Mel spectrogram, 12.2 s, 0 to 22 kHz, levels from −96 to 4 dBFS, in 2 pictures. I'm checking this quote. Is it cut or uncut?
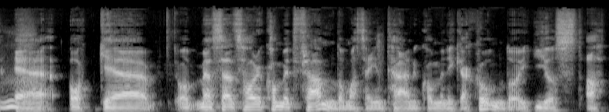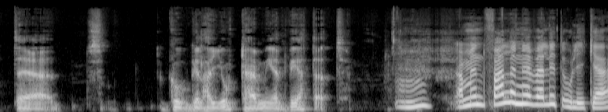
uncut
